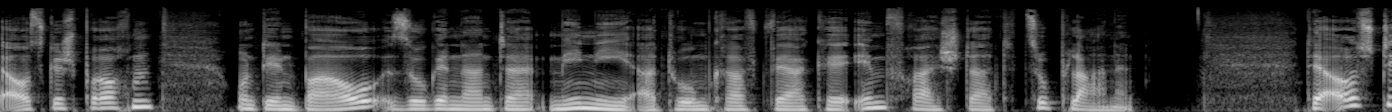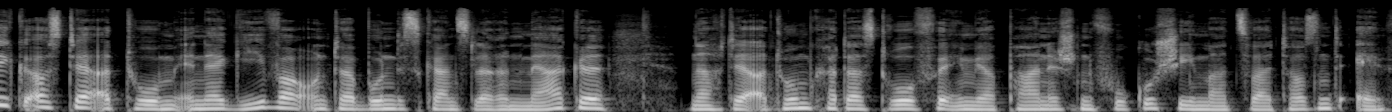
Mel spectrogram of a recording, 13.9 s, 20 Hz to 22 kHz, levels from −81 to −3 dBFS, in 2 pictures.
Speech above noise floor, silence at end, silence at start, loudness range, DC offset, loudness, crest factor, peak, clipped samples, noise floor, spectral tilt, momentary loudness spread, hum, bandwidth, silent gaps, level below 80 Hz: 24 dB; 0 s; 0 s; 3 LU; under 0.1%; -22 LUFS; 16 dB; -6 dBFS; under 0.1%; -46 dBFS; -5.5 dB/octave; 7 LU; none; 16.5 kHz; none; -56 dBFS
